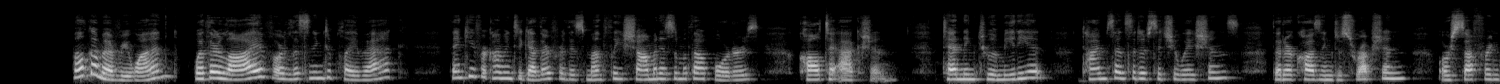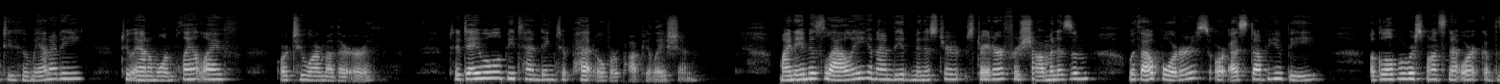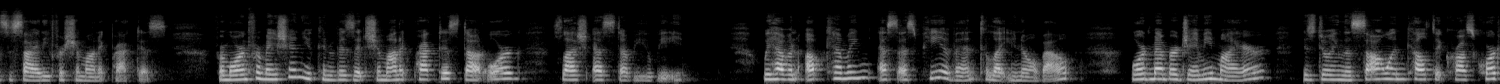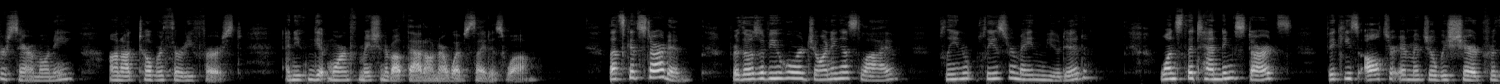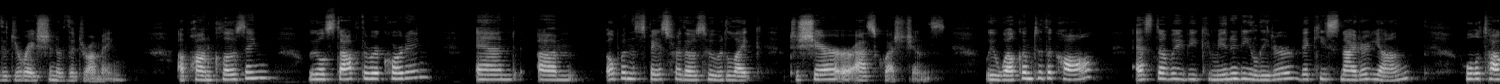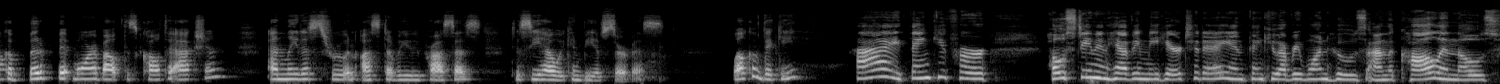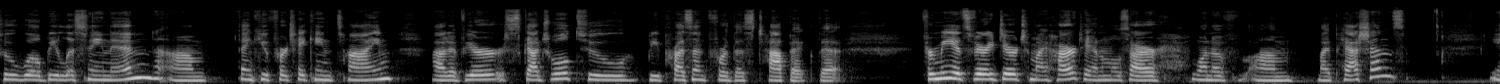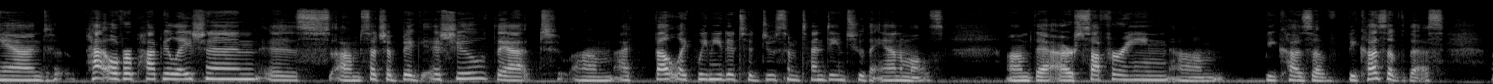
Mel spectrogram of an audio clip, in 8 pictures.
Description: You are welcome to rattle or drum along during the shamanic journey process.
